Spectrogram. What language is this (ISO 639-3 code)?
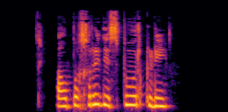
pus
